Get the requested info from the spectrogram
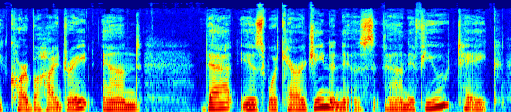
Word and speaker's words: carrageenan: Well, carrageenan, I'm not sure I pronounced that correctly. – You did.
